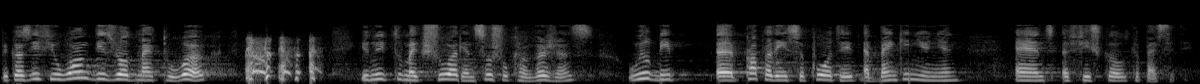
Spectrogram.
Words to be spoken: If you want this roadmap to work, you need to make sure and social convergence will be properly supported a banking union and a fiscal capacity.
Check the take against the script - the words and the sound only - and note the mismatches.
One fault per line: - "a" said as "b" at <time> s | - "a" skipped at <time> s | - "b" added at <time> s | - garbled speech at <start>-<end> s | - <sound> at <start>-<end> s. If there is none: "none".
- cough at 2.4-3.3 s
